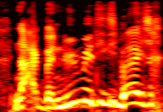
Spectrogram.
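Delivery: put-on high, childishly thrilled; a kid bursting to tell his news; childlike excitement. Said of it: "een beetje kinderlijk van".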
